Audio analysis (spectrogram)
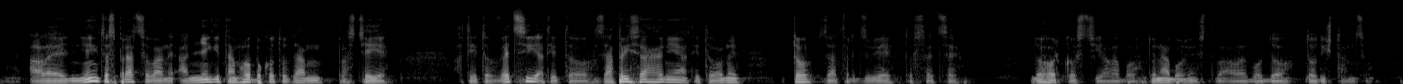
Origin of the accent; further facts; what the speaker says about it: Dolné Vestenice, Trenčín Region, Slovakia; z Dolných Vestení, odkiaľ pochádzam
